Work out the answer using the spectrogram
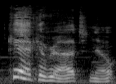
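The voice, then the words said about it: Cartoon villain character voice. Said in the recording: “Be sure to do your best Frieza impression.”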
